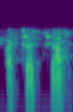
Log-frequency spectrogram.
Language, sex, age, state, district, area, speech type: Urdu, male, 18-30, Uttar Pradesh, Saharanpur, urban, conversation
